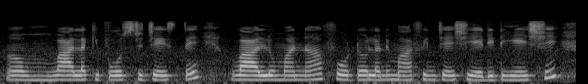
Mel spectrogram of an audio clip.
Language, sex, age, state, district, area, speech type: Telugu, female, 30-45, Andhra Pradesh, Srikakulam, urban, spontaneous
